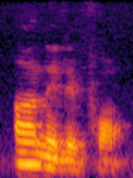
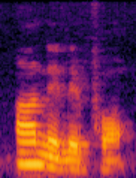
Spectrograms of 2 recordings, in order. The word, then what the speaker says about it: un éléphant: An elephant, elephant that is in French is un éléphant. Un éléphant. So এখানে একটা লিয়াজের ব্যাপার আছে, তো প্রনাউন্সিয়েশন হবে un éléphant. Un éléphant. Un éléphant.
